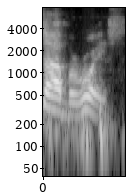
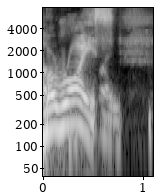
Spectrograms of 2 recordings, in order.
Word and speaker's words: Marois: It's Marois. You were close. Marois.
